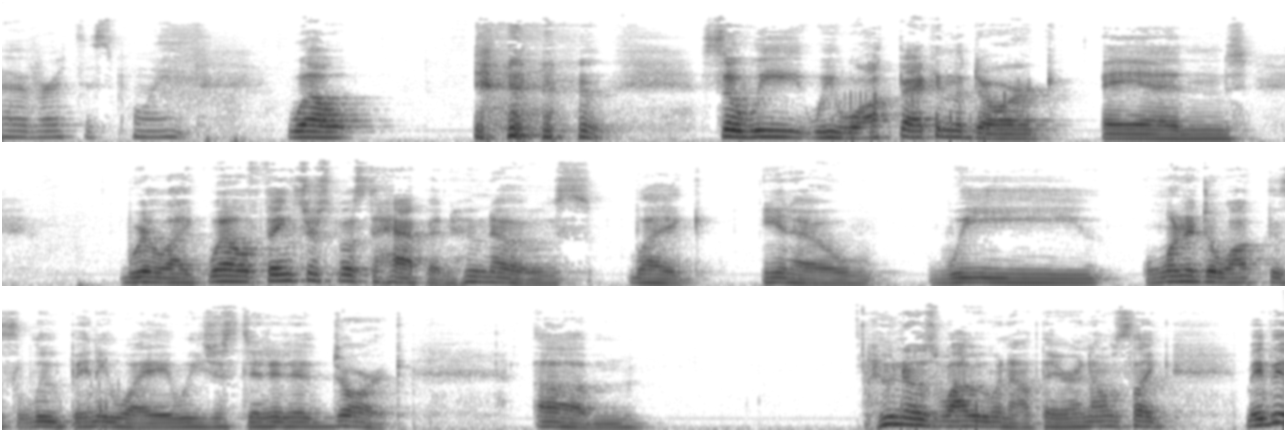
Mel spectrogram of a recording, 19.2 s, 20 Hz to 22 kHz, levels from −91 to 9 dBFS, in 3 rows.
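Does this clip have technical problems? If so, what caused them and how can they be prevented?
Yes. MP2 compression runs throughout: the speech sounds dull and gurgling, with grainy distortion where upper sub-bands drop out and what remains is coarsely quantised. This is likely low-rate MPEG Layer II coding, consistent with about 80 kbps. A higher bitrate or a more efficient codec would prevent it.

DAB burbling appears at 0.59–1.27, 4.15–5.14, 9.80–9.92, 13.12–13.52, 15.17–15.20 and 17.33–17.70 s as short blips of noise. Residual bit errors of a few tenths of a percent corrupt samples, putting blips of noise in single sub-bands, and scale factors, making sub-bands jump in level for up to a frame. Stronger reception or better antenna placement would prevent it.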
